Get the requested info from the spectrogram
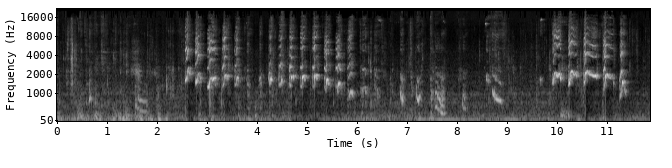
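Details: Shiba Inu puppy only 41 days old, tugging against its owner in a play fight; quick series of high-pitched yelps and squeals, some sliding downward, pausing, then another burst of shrill yips, with soft thumps below.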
